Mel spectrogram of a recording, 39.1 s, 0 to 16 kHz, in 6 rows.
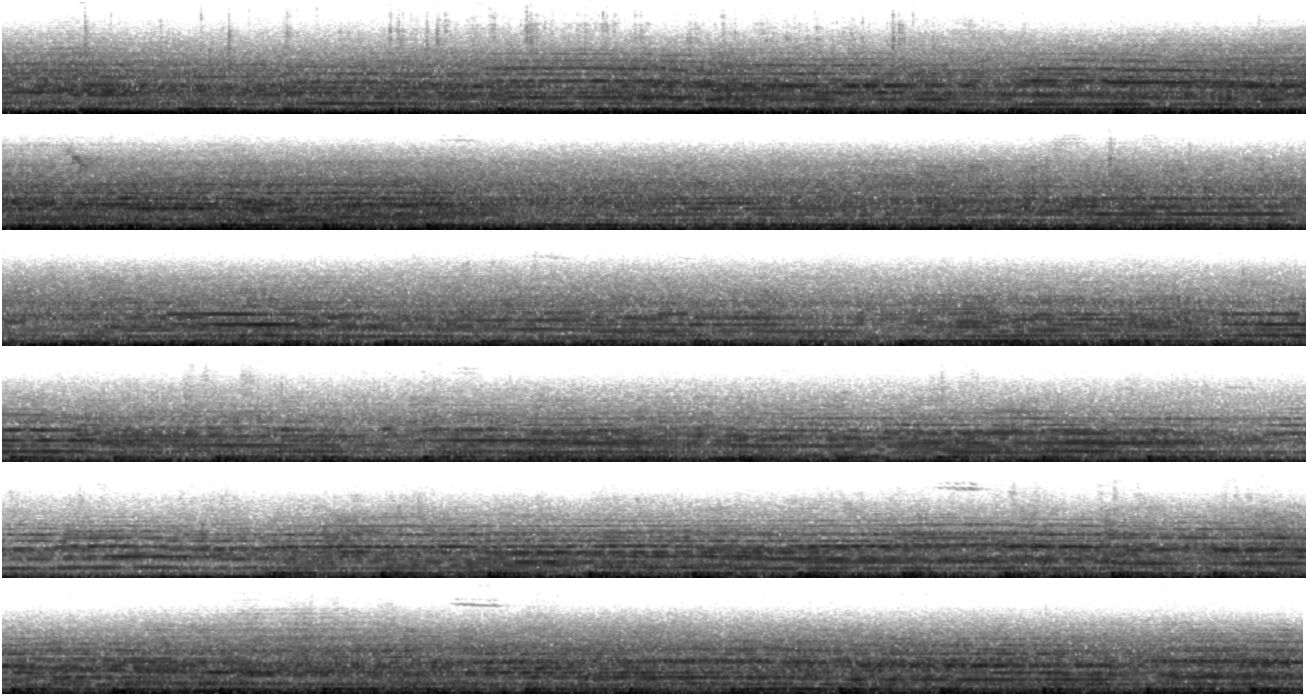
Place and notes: all the mornings of the ... - aug 11 2013 sunday 11:11
Maribor, Slovenia, 11 August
